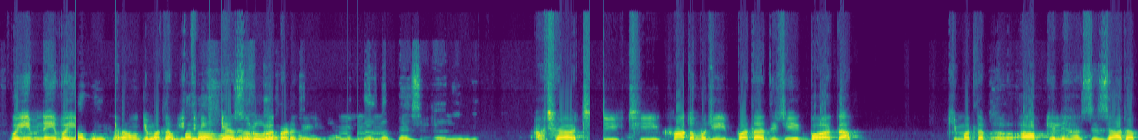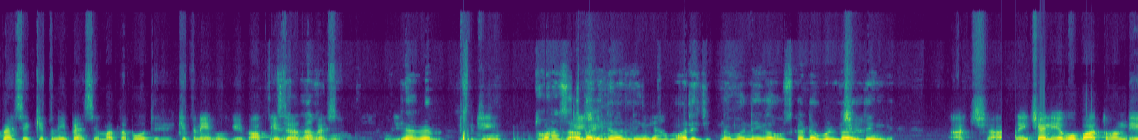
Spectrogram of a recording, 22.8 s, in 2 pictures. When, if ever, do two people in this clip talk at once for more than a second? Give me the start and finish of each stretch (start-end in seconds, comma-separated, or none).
0.8-3.9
